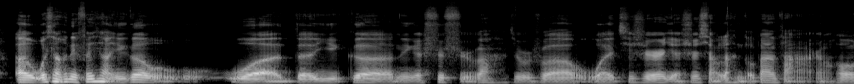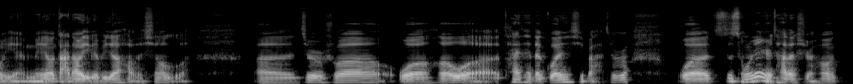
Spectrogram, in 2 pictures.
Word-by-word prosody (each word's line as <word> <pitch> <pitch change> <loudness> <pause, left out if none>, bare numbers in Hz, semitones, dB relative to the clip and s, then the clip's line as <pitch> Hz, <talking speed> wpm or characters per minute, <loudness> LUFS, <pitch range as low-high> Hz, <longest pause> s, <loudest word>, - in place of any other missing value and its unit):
呃， 105 -1 +9
我 105 - +7
想 130 +3 +7
和 120 - +3
你 120 -2 +6
分 125 +5 +4
享 135 0 +5
一 90 - +1
个 110 +3 +6
我 100 - -3 0.3
我 85 -6 +6
的 80 -1 +3
一 85 +1 -2
个 85 -6 +2
那 85 +1 -5
个 80 0 -4
事 105 - -5
实 105 0 -7
吧， 90 -4 -6
就 85 -1 -8
是 80 - -4
说 80 -2 0
我 80 +1 -3
其 90 - -10
实 90 +1 +1
也 75 -3 -2
是 85 +7 -5
想 95 - -4
了 - - 0
很 - - -9
多 - - -4
办 95 -2 -2
法， - - -7
然 - - -10
后 80 -3 -1
也 75 -1 -4
没 70 +1 -2
有 85 0 +2
达 - - -1
到 85 0 +2
一 75 - +2
个 - - -2
比 - - -3
较 - - +2
好 - - -7
的 - - -10
效 - - -8
果。 - - -12 0.7
呃， 80 -1 -6
就 105 +7 -5
是 95 - -3
说 95 -1 -3
我 80 -2 +1
和 85 +5 -2
我 100 - 0
太 120 - -5
太 105 -1 -6
的 - - -1
关 105 +4 0
系 115 - -12
吧， - - -9
就 105 - -10
是 105 - -2
说， 105 - -18 0.4
我 85 -1 +2
自 140 - -7
从 125 -3 -2
认 180 - +3
识 150 - +4
她 95 -5 -3
的 85 - +1
时 85 -4 -9
候， 80 +3 -7
90 Hz, 255 characters per minute, -23 LUFS, 80-105 Hz, 0.7 s, 呃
